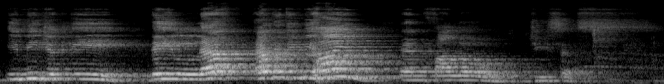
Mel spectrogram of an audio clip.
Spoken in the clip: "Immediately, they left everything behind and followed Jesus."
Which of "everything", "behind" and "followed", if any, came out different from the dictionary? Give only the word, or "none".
everything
